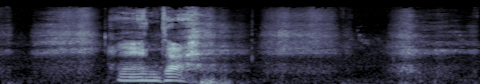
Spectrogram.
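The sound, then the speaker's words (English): Heavy, labored breathing after running two laps of a track in Kingston: a run of loud, airy breaths in a slow rhythm, with one voiced, strained gasp partway through, like someone winded from exertion. “And you can hear I'm breathing heavier.”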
